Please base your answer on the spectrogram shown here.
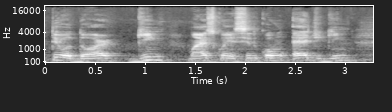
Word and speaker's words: Ed Gein: crimes do Edward Theodore Gein, mais conhecido como Ed Gein. E sim, essa é a pronúncia correta do nome dele, mesmo que não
